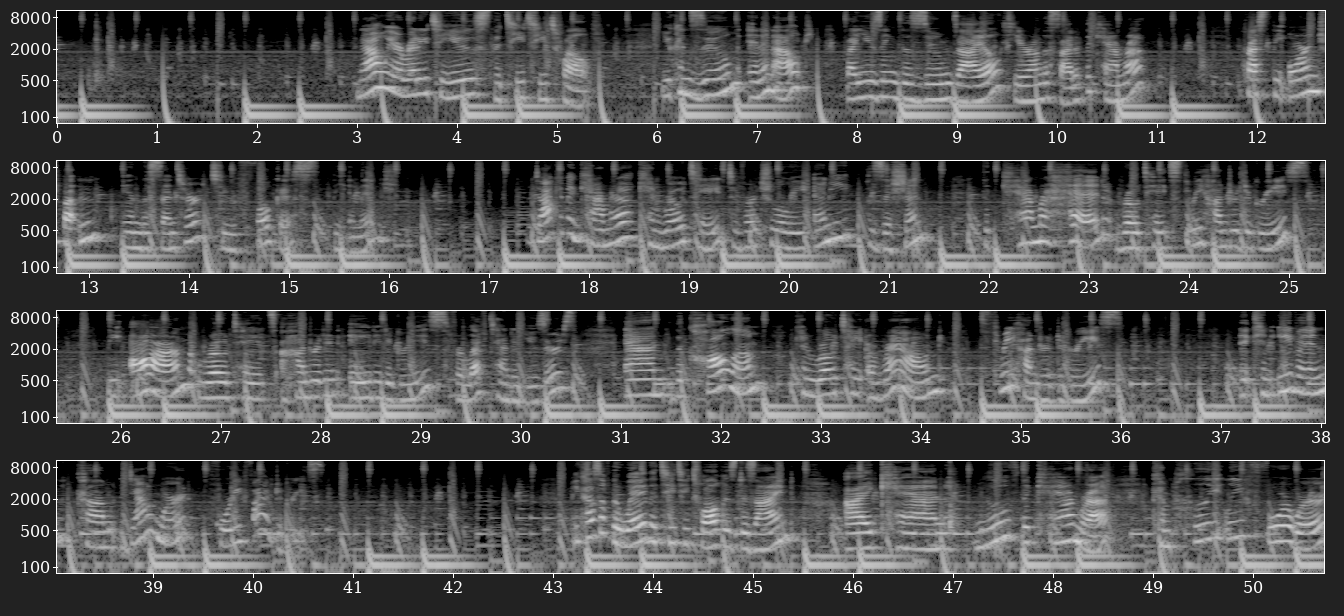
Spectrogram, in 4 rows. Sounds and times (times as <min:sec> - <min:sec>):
Music: 0:00.0 - 0:50.7
Speech: 0:03.0 - 0:05.4, 0:06.1 - 0:10.9, 0:11.9 - 0:16.1, 0:17.4 - 0:21.4, 0:22.0 - 0:25.2, 0:25.9 - 0:36.0, 0:37.2 - 0:40.7, 0:43.2 - 0:50.7.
